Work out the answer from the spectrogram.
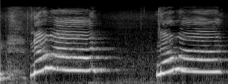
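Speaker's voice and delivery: high calling across the house. Real, not acted. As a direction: call out to someone in another room. Calling brother in.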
